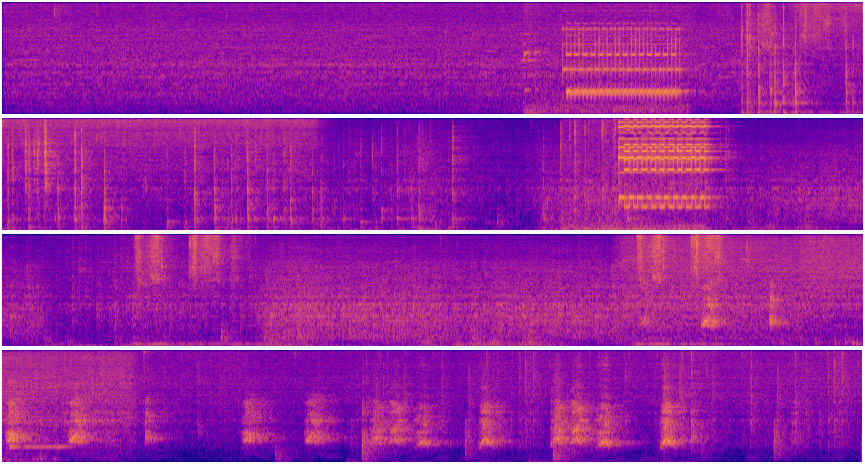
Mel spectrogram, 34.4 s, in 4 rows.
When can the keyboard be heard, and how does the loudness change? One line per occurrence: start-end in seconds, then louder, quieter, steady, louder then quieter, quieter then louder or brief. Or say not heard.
7.3-15.9 quieter.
